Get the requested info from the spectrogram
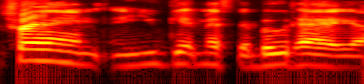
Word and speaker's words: Boutte: He's a player that I feel like a lot of people know, but he's the LSU receiver, Keyshawn Boutte. Okay, Boutte. – Say his name again for everybody listening. Keyshawn Boutte.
